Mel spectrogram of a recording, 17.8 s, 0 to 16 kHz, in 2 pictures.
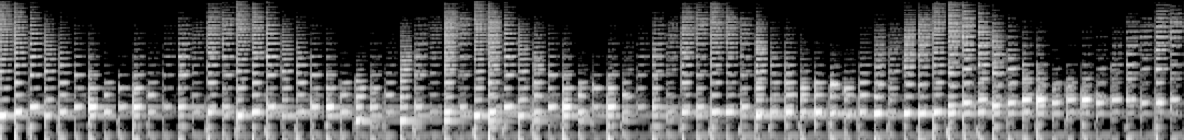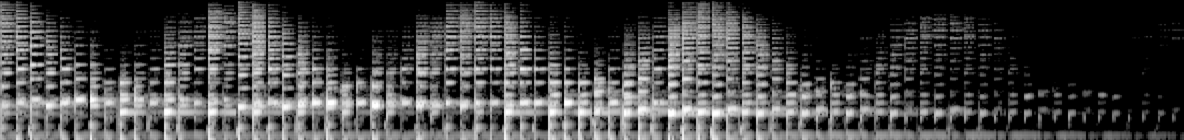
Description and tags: peace man c 135
soft melodic trance loop
arp, loop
